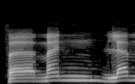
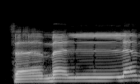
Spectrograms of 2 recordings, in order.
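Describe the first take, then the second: First: The n sound is pronounced clearly before l. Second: The n sound merges completely into the l. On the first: The speaker calls it wrong. "nun dijelaskan bacaannya" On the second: The speaker calls it right. "Bacaan yang betul seperti berikut"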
